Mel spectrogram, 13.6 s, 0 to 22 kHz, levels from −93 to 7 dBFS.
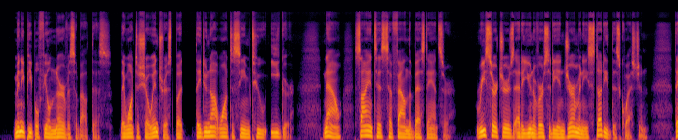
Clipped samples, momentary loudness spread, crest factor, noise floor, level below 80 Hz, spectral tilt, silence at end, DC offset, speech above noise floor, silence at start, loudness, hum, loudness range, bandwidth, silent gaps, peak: under 0.1%; 13 LU; 14 dB; -47 dBFS; -36 dBFS; -5 dB/octave; 0 s; under 0.1%; 32 dB; 0.3 s; -16 LUFS; none; 3 LU; 15.5 kHz; none; -2 dBFS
